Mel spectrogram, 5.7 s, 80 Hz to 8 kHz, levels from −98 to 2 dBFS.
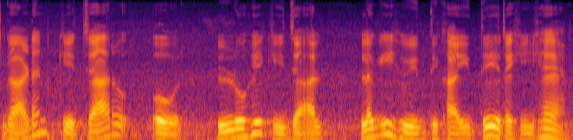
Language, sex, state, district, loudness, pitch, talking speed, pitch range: Hindi, male, Uttar Pradesh, Lucknow, -17 LUFS, 105 Hz, 135 wpm, 100-130 Hz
